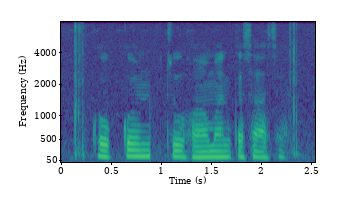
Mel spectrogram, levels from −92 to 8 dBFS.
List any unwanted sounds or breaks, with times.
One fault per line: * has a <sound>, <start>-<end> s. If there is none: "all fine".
* has a dropout, 0.9-1.0 s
